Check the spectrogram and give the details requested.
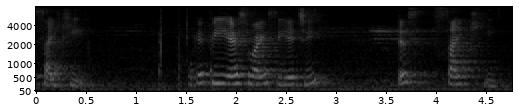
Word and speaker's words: psyche: It is psyche. P is silent, so you pronounce it as psyche.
